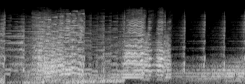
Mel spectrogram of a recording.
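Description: Effects-processed cartoon soundtrack: layered, warped pitched tones, turning choppy and stuttering near the end.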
